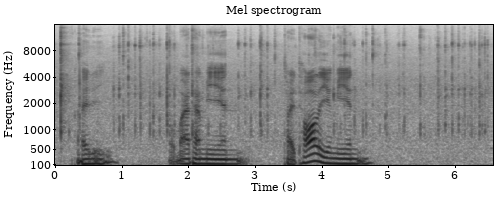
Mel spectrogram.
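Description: Computer keyboard typing, quick key clicks throughout, densest in the last second or so. Over it a voice makes three drawn-out sounds with no words, about half a second to a second each.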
